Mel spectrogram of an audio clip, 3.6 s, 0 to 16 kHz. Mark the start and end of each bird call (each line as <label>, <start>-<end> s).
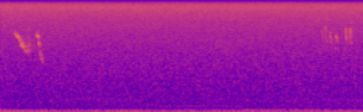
Eurasian Skylark (Alauda arvensis), 0.1-0.5 s
Eurasian Skylark (Alauda arvensis), 3.2-3.6 s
